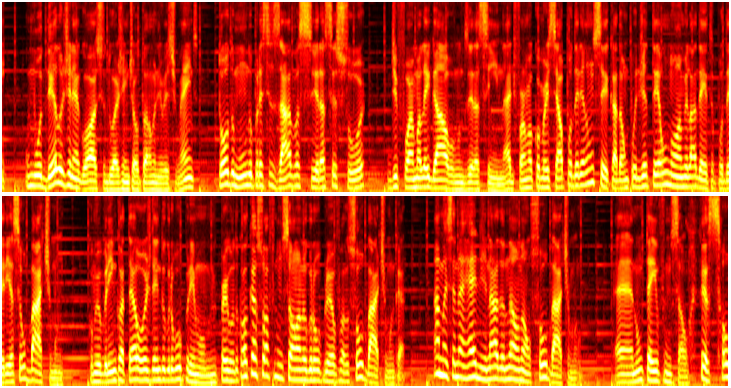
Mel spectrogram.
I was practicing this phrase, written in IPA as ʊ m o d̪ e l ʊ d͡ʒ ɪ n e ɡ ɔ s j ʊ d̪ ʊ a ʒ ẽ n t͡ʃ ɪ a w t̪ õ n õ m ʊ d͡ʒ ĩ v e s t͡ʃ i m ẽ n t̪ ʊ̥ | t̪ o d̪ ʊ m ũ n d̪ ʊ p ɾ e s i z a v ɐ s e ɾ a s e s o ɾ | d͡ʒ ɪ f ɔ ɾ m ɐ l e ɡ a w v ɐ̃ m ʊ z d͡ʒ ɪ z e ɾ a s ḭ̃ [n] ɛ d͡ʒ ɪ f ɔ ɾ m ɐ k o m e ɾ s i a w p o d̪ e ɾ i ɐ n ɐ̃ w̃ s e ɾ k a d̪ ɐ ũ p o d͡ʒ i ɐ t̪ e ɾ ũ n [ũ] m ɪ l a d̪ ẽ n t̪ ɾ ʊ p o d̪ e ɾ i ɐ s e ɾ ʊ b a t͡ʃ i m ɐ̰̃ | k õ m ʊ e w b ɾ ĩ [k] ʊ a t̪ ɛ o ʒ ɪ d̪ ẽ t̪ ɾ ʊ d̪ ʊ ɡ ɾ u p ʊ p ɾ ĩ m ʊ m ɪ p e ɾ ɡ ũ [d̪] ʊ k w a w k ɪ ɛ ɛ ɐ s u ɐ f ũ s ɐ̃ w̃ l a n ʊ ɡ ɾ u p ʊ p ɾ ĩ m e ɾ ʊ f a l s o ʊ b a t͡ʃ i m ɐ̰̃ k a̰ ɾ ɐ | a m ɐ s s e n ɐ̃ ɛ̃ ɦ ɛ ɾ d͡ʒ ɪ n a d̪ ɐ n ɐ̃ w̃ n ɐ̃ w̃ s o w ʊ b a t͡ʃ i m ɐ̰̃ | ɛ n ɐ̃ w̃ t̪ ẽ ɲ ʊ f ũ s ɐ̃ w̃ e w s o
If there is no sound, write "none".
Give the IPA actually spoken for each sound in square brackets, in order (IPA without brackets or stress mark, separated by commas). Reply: n, õ, k, t̪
